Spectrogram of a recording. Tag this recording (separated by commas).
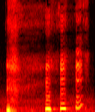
Laughter, Human voice, Giggle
